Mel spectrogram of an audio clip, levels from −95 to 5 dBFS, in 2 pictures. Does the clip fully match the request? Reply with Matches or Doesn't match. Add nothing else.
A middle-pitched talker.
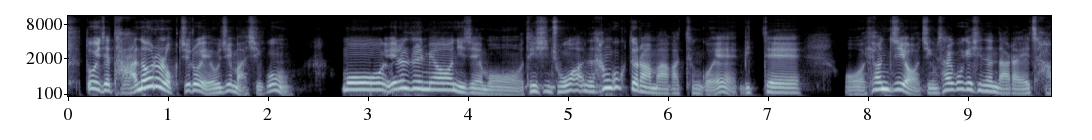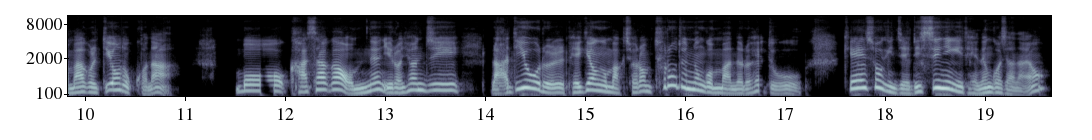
Matches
